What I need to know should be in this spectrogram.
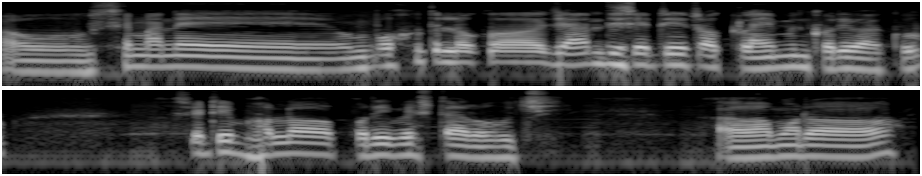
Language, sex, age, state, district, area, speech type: Odia, male, 30-45, Odisha, Kalahandi, rural, spontaneous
